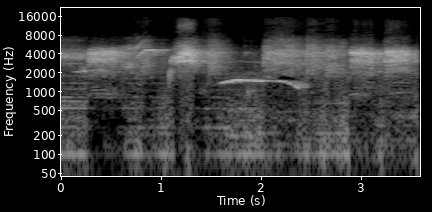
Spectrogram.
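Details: Jalak suren, an Asian pied starling in lively song. Raspy, grating phrases are broken by a clear whistle that holds steady and then slides downward. Further buzzy bursts follow.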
